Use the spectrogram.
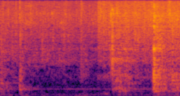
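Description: Onions sauté in hot oil in a pan for radish sambar, a steady sizzle broken by a few scraping stirs, close and moderately loud with no talk.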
